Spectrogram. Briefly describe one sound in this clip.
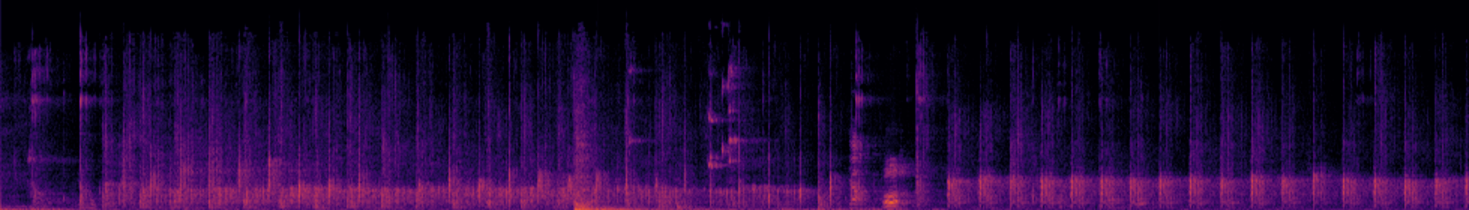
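A table tennis ball clicks sharply against paddles and the table in a large echoing hall.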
